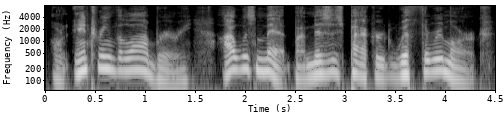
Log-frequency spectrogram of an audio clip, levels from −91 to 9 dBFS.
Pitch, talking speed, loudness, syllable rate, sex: 140 Hz, 175 wpm, -18 LUFS, 4.7 syllables/s, male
